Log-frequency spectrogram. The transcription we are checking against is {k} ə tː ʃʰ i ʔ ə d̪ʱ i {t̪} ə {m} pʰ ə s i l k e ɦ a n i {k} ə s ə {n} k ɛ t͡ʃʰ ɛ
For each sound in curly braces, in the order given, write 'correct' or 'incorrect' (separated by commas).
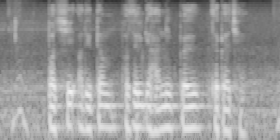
incorrect, correct, correct, correct, incorrect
